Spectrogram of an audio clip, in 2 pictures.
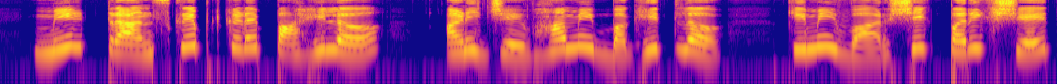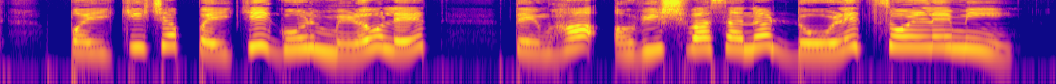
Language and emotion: Marathi, surprised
